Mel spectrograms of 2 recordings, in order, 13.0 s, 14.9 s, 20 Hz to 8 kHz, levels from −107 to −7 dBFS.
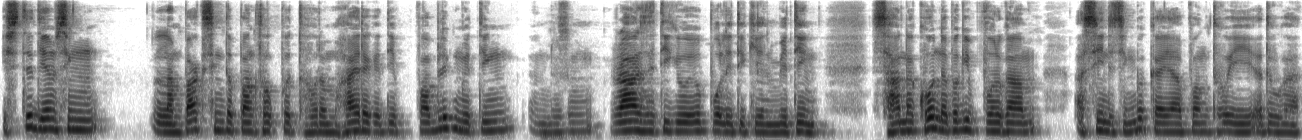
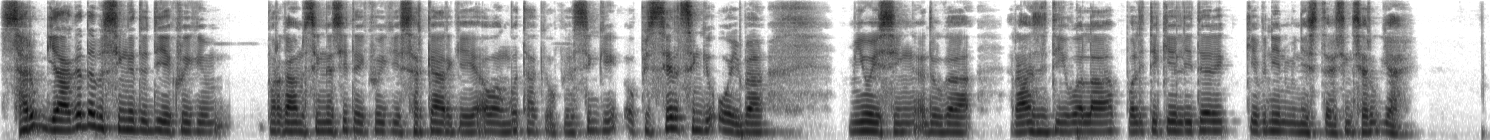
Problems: none marked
